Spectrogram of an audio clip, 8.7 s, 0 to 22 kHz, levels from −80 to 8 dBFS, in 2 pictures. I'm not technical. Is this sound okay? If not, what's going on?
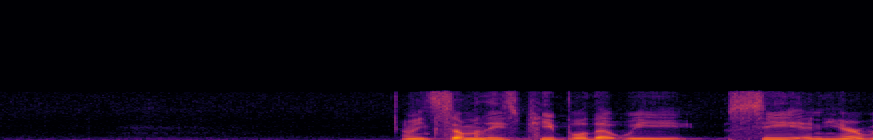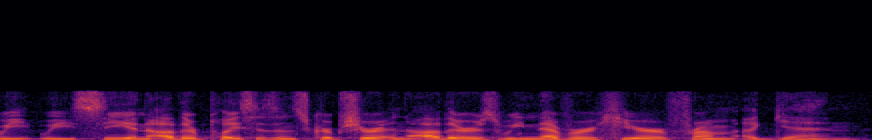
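Yes, it's fine: there's nothing wrong with this speech, and the slightly dull top end is just what a normal internet call sounds like, since the call's G.722 codec keeps nothing above about 8 kHz.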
